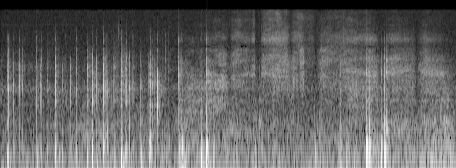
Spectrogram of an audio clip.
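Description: Long nails tap the lid and edges of a flat cream cardboard eyeshadow palette, opened with a mirror in the lid. A quick run of sharp, dry, short clicks comes first, then quieter scratchy brushing, with a few louder taps near the end.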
